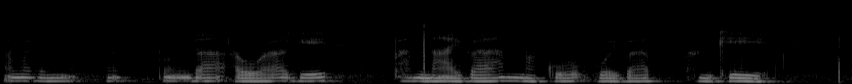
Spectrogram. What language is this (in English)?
Manipuri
